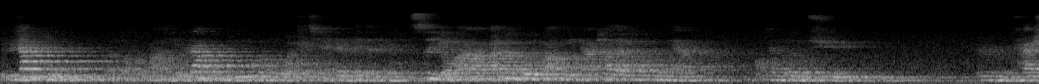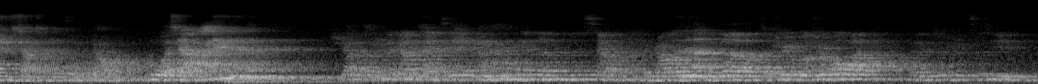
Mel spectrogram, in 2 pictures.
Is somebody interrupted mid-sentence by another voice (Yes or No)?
Yes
